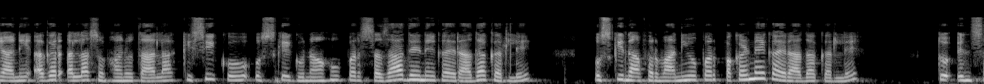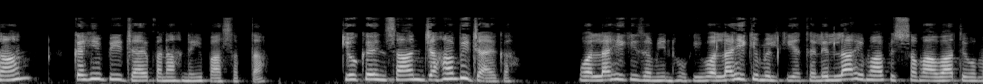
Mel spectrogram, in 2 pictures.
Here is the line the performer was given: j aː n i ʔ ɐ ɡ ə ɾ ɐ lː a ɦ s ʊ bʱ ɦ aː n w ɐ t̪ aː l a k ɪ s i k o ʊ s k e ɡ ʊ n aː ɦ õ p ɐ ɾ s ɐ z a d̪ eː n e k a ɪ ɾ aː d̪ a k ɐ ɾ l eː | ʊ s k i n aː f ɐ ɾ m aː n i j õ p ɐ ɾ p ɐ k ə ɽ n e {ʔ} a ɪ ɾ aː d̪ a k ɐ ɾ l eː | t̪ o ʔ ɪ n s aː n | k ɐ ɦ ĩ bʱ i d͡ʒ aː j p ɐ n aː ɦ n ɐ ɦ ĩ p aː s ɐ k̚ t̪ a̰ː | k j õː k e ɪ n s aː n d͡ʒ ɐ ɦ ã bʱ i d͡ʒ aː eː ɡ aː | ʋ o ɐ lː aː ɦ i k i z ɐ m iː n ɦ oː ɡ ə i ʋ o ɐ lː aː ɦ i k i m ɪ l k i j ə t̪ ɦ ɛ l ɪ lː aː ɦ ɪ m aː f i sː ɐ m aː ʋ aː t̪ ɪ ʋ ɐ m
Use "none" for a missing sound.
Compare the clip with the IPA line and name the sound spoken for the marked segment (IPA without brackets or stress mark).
k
